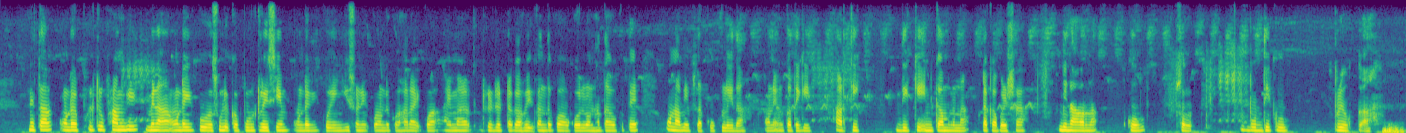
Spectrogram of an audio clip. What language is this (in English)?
Santali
